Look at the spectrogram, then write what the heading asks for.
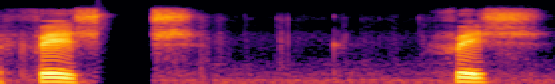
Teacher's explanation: You will use the lower lip and the upper teeth, and there is a partial obstruction of air, and there is a certain for the certain period of time there is a like friction, or we can say that a certain sort of obstruction. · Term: fricative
